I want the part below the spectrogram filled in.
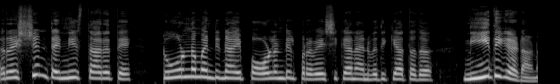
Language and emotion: Malayalam, angry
